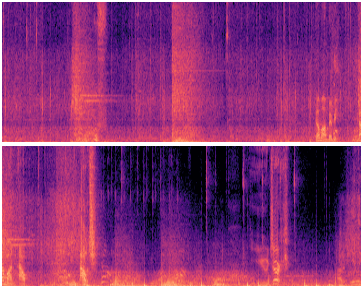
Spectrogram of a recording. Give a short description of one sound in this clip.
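Heavy metal blows clash and thud in a game fight.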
